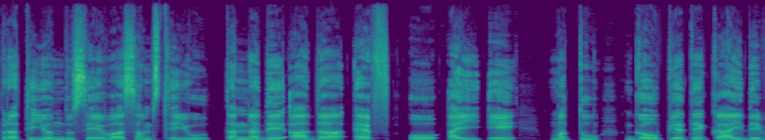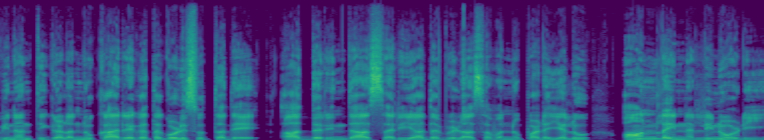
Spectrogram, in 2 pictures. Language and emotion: Kannada, neutral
